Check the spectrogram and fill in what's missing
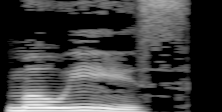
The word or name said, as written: moise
